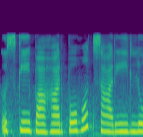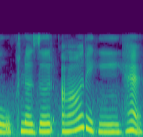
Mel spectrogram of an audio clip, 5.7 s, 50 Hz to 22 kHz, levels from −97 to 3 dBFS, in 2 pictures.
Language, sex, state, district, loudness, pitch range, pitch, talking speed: Hindi, male, Punjab, Fazilka, -12 LUFS, 220-250 Hz, 230 Hz, 95 wpm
